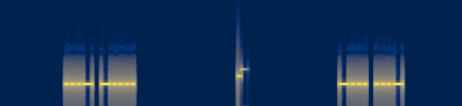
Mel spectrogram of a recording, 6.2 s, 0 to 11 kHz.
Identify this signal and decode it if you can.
Morse code, heard as a keyed tone, about 30 wpm, 700 Hz. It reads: V6 BV
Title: All Cut Numbers - 2-Digit 30wpm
